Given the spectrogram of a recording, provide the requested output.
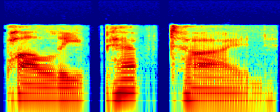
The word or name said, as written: polypeptide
